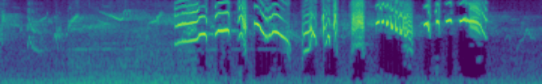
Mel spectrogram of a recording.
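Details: A female Oriental magpie-robin, kept as a decoy, sings to attract a male; a quiet start gives way to loud bursts of curving whistles, upslurred notes and fast buzzy trills.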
